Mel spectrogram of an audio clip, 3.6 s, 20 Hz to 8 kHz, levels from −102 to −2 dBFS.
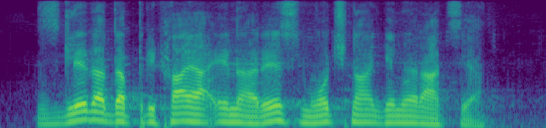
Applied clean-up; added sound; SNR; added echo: neural separator model SepFormer DNS4.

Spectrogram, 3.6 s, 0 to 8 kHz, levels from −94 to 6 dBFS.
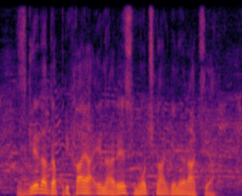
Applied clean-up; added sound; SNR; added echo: none; Crowd; 14 dB; none.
